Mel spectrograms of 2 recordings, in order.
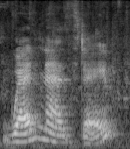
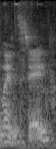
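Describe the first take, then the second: First: Every letter is sounded, three syllables. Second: The middle d is silent, two syllables. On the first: This follows the spelling of the word. "Sounds funny, but that's how you spell it" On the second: This is the normal everyday pronunciation. "We really pronounce it Wednesday"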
